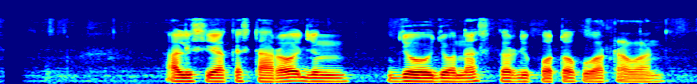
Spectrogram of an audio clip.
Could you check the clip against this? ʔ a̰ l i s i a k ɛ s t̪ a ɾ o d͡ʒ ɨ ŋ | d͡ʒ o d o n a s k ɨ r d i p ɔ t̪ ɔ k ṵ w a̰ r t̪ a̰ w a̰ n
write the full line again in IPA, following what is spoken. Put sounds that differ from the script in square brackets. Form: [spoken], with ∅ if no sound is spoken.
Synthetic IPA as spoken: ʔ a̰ l i s i a k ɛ s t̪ a ɾ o d͡ʒ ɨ ŋ | d͡ʒ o [d͡ʒ] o n a s k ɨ r d i p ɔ t̪ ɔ k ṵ w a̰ r t̪ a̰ w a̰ n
